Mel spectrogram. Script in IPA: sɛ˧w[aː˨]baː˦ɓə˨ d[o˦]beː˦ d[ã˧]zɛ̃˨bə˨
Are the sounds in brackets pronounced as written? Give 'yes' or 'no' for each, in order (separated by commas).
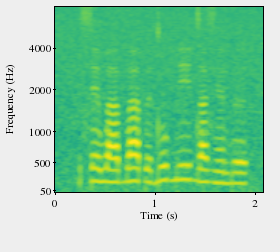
no, yes, no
